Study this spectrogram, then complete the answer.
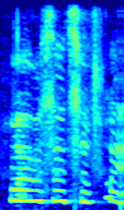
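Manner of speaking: high, squeezed laughing voice; helpless laughter. Real, not acted. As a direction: wheeze the words out through giggles. Cracking up at the joke.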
